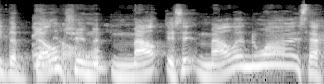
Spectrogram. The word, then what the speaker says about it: Malinois: I hear I mean they use dogs apparently the Belgian Mal is it Malininoa? Is that how you pronounce it? Malininoa.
